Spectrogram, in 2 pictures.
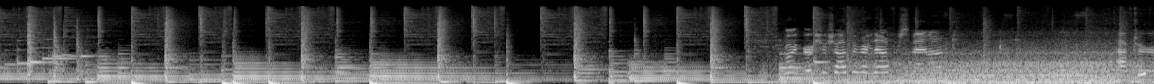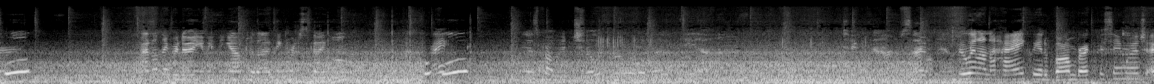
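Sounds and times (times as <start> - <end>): car road and engine noise: 5.8 - 23.0
women talking: 7.8 - 9.6, 11.2 - 11.9, 12.9 - 15.1, 15.7 - 18.9, 20.0 - 23.0.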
